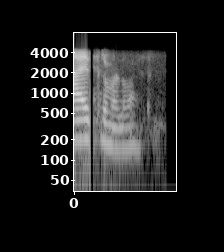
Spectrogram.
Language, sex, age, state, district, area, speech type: Kannada, female, 60+, Karnataka, Belgaum, rural, conversation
